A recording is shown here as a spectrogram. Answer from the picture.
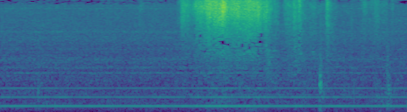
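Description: Steady electrical hum at a single low pitch with faint overtones, with a brief hissy rustle about two seconds in.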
